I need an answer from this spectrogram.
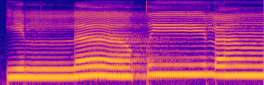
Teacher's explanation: Illa qi mad tabi'i dhahiri karena ada ya sukun sebelumnya berharokat kasrah. Cara bacanya panjang 2 harokat.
